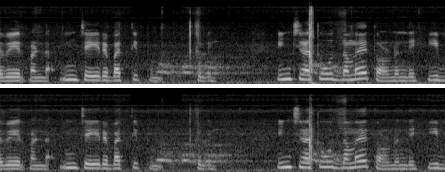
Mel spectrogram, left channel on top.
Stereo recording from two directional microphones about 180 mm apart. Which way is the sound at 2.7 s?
5° left (ahead or behind).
